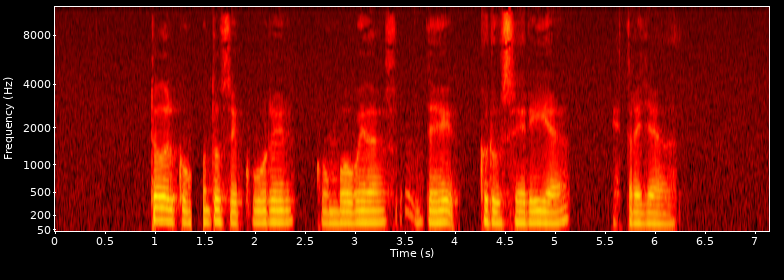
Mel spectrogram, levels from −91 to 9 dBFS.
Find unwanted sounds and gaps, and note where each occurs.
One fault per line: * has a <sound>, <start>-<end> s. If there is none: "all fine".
* has a dropout, 1.4-1.5 s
